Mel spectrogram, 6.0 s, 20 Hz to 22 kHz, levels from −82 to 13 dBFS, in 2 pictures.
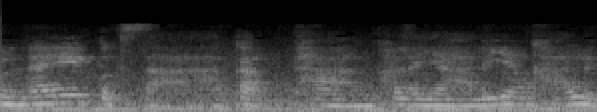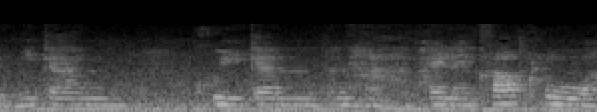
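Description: Speech throughout the clip carries plainly audible AAC compression damage, likely from AAC-LC coding at a low rate; the degree of damage fits a bitrate around 32 kbps. Nothing reaches above 9.8 kHz, so the top octave is missing and the sound is dull. With so few bits per frame, the encoder quantises the spectrum coarsely, leaving smeared transients and a warbling, fizzy texture on sibilants and held vowels.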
